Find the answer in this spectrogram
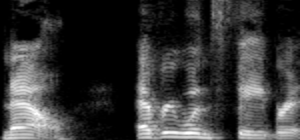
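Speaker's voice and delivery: heavy, laid-on sarcastic tone. Introducing the next step of the program to a guest: very sarcastic. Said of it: "being very sarcastic".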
